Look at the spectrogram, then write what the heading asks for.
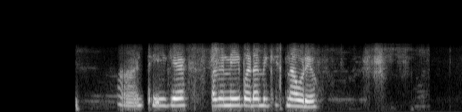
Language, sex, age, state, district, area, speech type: Dogri, male, 45-60, Jammu and Kashmir, Udhampur, urban, conversation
